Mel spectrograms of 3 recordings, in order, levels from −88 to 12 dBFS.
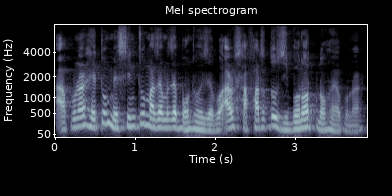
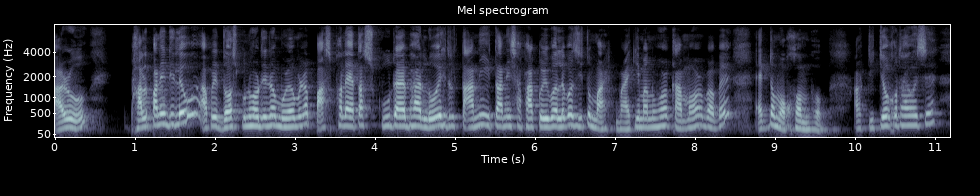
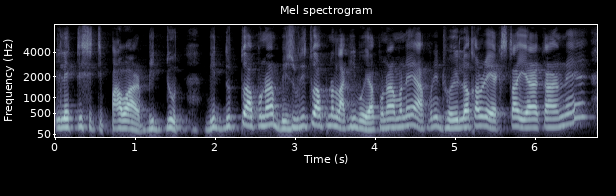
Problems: none marked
